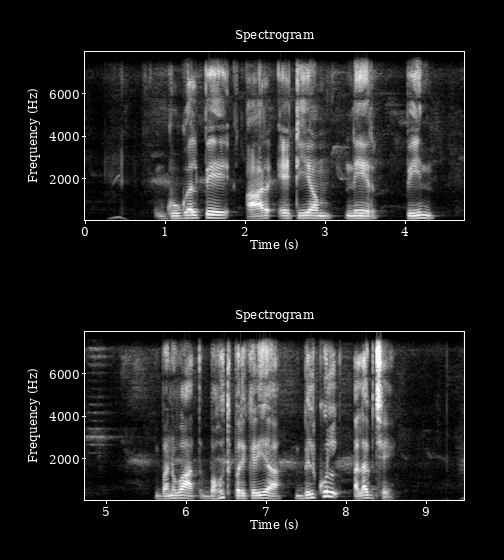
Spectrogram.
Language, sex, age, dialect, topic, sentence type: Magahi, male, 31-35, Northeastern/Surjapuri, banking, statement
